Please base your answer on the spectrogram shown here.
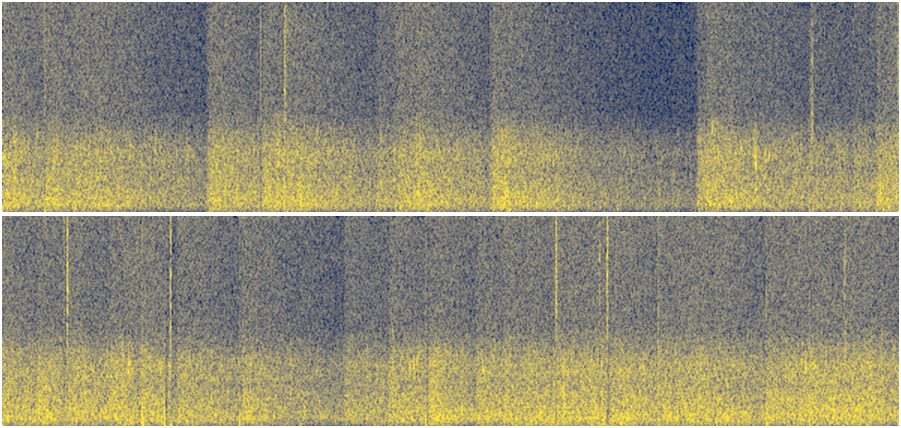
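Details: Steady wind and water noise with scattered knocks and clicks, and no animal calls.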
